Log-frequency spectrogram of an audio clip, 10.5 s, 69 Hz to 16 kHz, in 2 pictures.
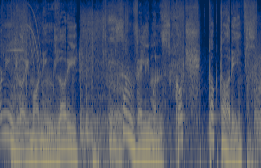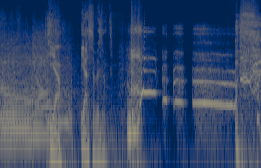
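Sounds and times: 
speech: 0.0 - 5.5, 6.2 - 8.1
human voice imitating a rooster crowing cock-a-doodle-doo: 7.9 - 10.0
laughter: 9.9 - 10.4.

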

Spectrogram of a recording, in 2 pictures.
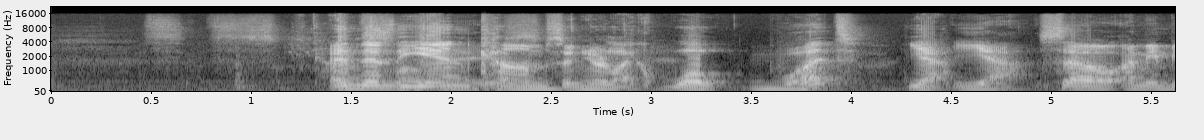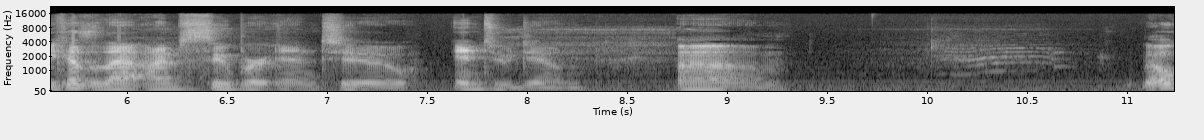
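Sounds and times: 
speech: 1.4 - 9.4, 11.1 - 11.2
loud drawn-out cat meow: 10.0 - 10.8.

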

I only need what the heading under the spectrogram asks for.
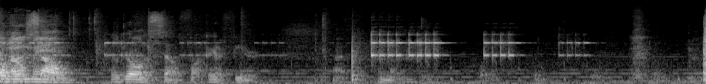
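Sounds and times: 
mobile phone ringtone: 0.0 - 3.1, 3.7 - 6.1
speech: 0.1 - 2.7, 3.3 - 4.3.

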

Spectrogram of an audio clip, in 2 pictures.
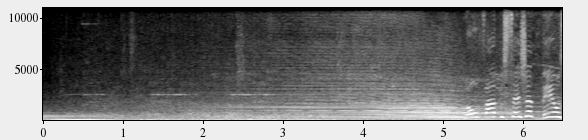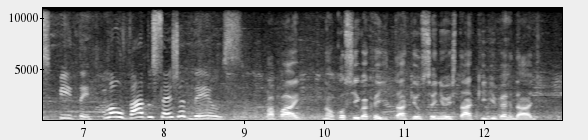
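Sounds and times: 
train rolling along the rails: 0.1 - 12.9
train horn: 2.3 - 8.4
speech: 6.7 - 12.9.

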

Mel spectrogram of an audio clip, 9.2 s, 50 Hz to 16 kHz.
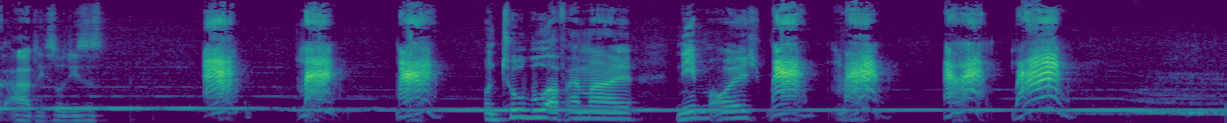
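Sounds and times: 
speech: 0.0 - 0.9, 2.2 - 8.0
voice imitating harsh raven-like caws: 1.6 - 3.4, 5.8 - 8.1.

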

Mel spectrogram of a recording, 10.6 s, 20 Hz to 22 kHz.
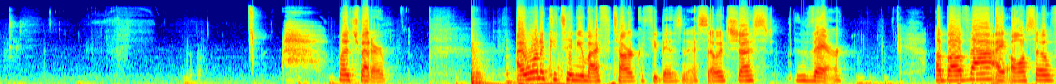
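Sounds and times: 
person sipping water: 0.2 - 3.3
swallowing water: 1.8 - 2.7
sharp mouth click: 2.5 - 2.7
speech: 3.4 - 4.0, 5.2 - 8.6, 9.4 - 10.5.

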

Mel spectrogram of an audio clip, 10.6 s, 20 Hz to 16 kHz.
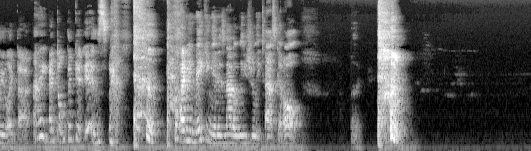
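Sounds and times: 
speech: 0.0 - 6.1
throat clearing to bring up phlegm: 7.0 - 8.2.

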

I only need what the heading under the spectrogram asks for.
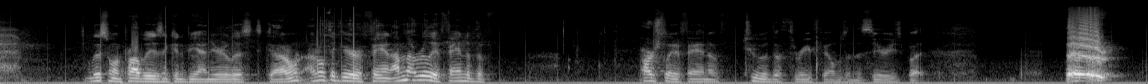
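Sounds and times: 
speech: 0.8 - 5.0, 6.4 - 9.6, 10.6 - 11.1
human burp: 10.6 - 11.3.

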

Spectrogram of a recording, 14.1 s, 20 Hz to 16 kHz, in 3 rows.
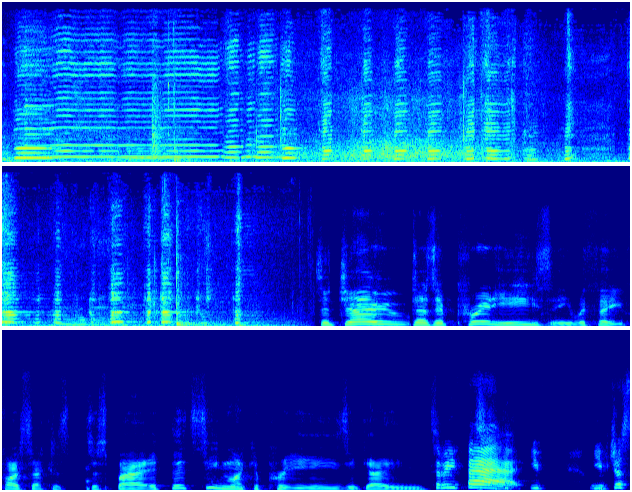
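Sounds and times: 
harmonica imitating train whistle and chugging: 0.0 - 6.7
speech: 7.1 - 14.1.

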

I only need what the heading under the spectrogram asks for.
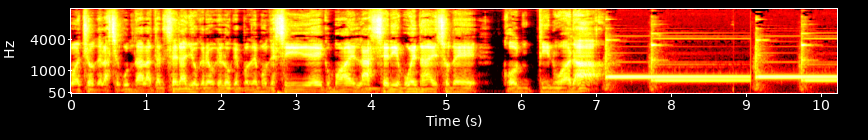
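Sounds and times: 
speech: 0.0 - 7.3
electronic doorbell ringing: 7.1 - 10.2.

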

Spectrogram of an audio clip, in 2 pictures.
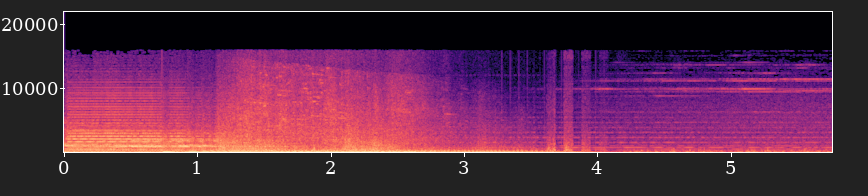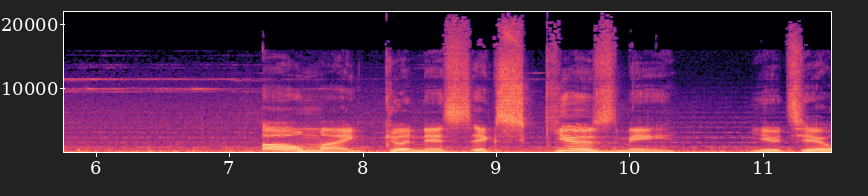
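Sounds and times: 
car skidding: 0.0 - 3.8
car engine roaring: 0.0 - 4.6
speech: 7.3 - 11.5.

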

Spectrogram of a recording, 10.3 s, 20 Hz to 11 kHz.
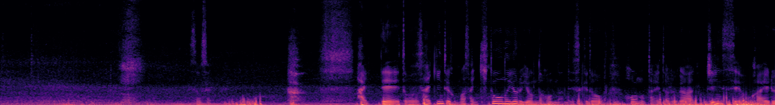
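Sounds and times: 
car passing by with engine and tire rumble: 0.0 - 5.1
speech: 2.6 - 3.2, 4.8 - 10.3.

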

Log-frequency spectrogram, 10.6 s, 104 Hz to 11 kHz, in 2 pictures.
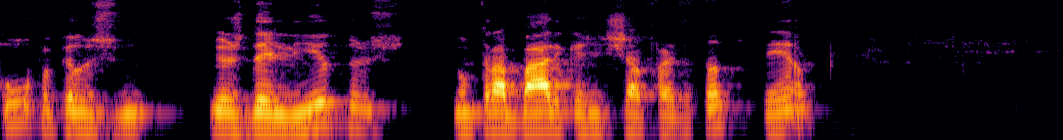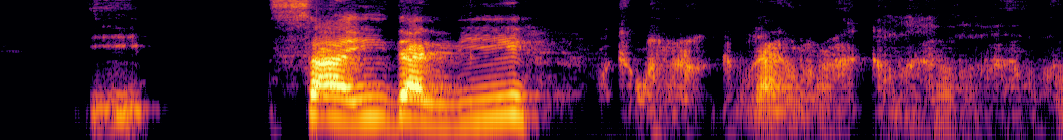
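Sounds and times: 
speech: 0.3 - 4.2, 5.8 - 10.6
voice imitating a dog growling: 8.3 - 10.6.

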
